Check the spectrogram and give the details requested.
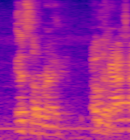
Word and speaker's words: Issa Rae: Issa Rae.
